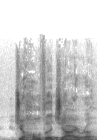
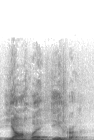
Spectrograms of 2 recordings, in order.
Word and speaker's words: Yahweh Yireh: That's fine, but properly, Old Testament biblical Hebrew, current day modern Hebrew, no hard J sound, so it wouldn't be Jehovah Jireh, it would be Yahweh Yireh.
